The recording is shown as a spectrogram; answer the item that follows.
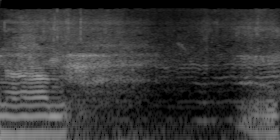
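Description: Honey bees buzzing faintly at a hive entrance, after a man's drawn-out word in the first half second.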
